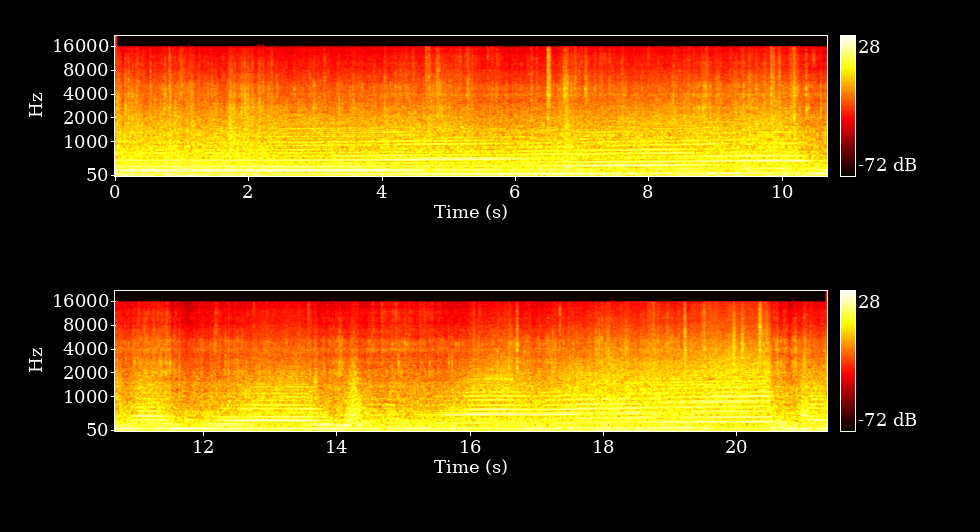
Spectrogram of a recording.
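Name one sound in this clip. Gravel rattles and pings against the underside of the car.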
